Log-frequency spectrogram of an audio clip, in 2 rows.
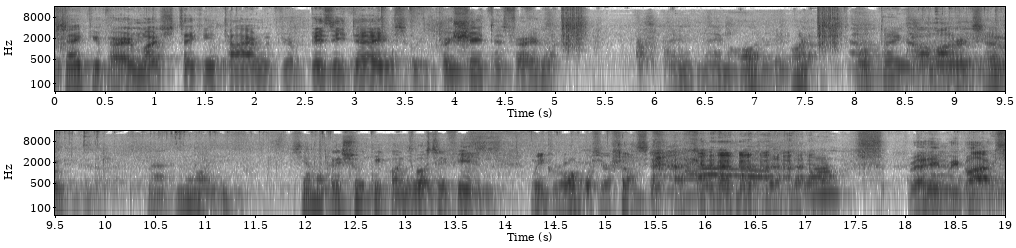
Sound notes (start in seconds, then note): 10.9 speaking in a foreign language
